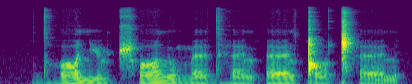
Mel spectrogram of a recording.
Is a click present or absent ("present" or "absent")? present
